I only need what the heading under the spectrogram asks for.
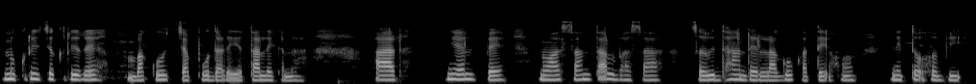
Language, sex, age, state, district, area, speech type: Santali, female, 30-45, Jharkhand, Pakur, rural, spontaneous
